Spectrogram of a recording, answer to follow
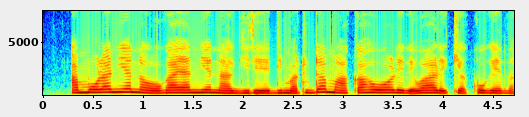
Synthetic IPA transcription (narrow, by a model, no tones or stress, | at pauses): amoɾaniɛnaoɣajaniɛnaɣiɾedimatudamakaɦoɔɾeɾewaɾekiakoɣɛða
